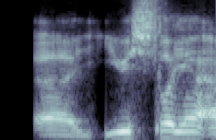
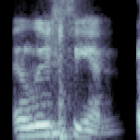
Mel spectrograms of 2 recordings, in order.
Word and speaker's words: Eleusinian: and it was where the Eleusinian, I'm pronouncing this wrong. – Eleusinian, yes.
